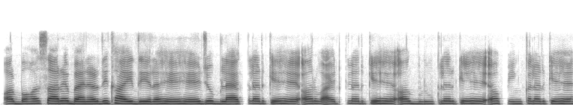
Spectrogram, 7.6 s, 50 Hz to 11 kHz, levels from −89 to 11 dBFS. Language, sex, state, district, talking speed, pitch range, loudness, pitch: Hindi, female, Odisha, Nuapada, 220 wpm, 225-240 Hz, -15 LUFS, 235 Hz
